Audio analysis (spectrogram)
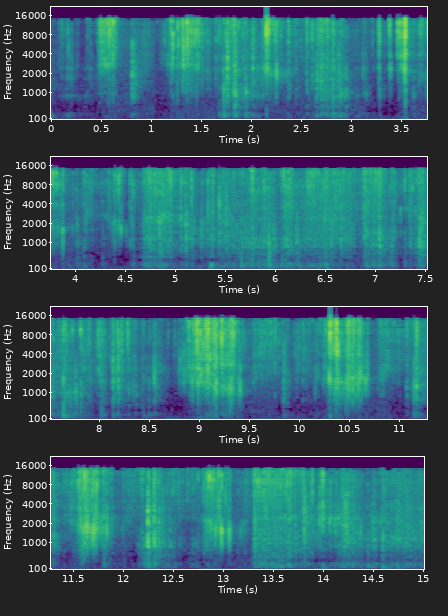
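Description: Bare hands, one finger bandaged, squeeze, crush and rub a pile of thin, dry, brittle green and orange shaved soap curls and flakes on a dark surface into small crumbs. Irregular bursts of crisp, bright crunching and crinkling rise and fade over a quiet background, with sharper snaps standing out. The flakes break down into fine crumbs.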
